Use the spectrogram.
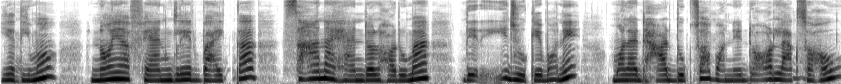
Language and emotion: Nepali, fearful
